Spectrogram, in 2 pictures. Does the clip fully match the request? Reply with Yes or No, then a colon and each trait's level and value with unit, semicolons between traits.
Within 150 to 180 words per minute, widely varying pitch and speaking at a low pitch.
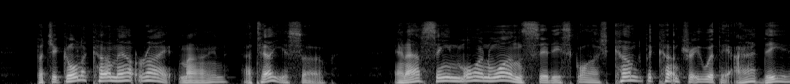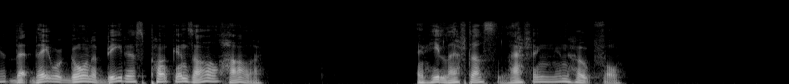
Yes: average, 165 wpm; wide, 7.5 semitones; low, 115 Hz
